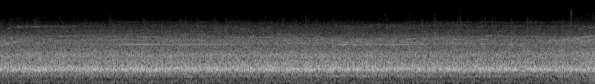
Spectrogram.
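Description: A vocal crowd in Baltimore's stadium roars steadily throughout an NFL game between the Indianapolis Colts and Baltimore Ravens, a dense, continuous wash of cheering with no distinct peaks.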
